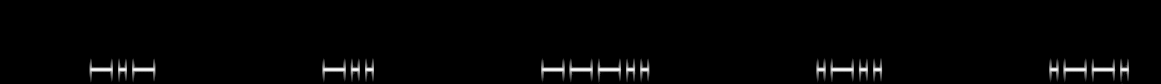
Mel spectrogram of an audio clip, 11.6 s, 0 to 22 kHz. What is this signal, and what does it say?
Morse code, heard as a keyed tone, about 17 wpm, spaced as for 5 wpm, 700 Hz. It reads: KD8LP
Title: USA Call Signs - 6 Characters - 8x Character Spacing - 17wpm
